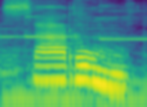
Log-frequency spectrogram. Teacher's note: vokal U, tinggi bawah belakang bundar pada kata sarung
